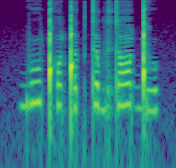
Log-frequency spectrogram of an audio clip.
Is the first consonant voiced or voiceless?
voiced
